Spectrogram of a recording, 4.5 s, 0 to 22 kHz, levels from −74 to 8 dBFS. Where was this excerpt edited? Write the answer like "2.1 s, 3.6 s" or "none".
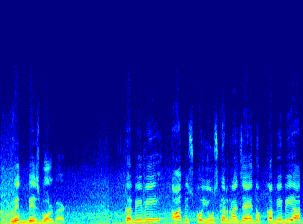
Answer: none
